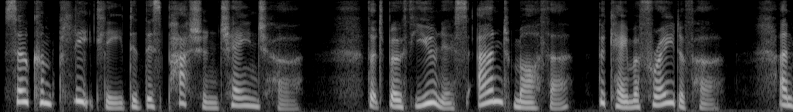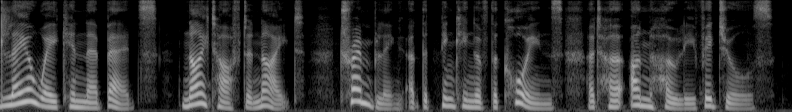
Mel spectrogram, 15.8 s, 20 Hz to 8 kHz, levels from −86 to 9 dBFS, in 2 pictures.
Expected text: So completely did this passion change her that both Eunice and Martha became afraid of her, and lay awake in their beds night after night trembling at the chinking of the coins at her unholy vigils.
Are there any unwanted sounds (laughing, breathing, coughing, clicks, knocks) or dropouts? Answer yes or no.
yes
